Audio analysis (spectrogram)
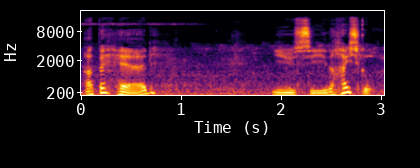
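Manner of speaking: ordinary talk, nothing marked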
